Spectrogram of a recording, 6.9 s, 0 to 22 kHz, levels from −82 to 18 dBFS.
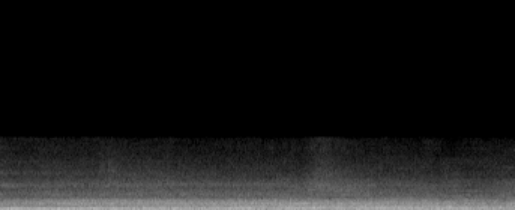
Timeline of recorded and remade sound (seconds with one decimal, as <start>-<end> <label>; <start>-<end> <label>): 0.0-3.5 recorded; 3.5-4.7 remade; 4.7-5.5 recorded; 5.5-6.9 remade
